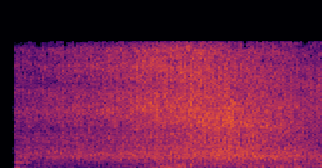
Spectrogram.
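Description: A car driving past at close range, its road noise growing louder as it comes near.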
